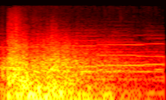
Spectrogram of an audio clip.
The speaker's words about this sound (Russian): Выстрел по носу!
